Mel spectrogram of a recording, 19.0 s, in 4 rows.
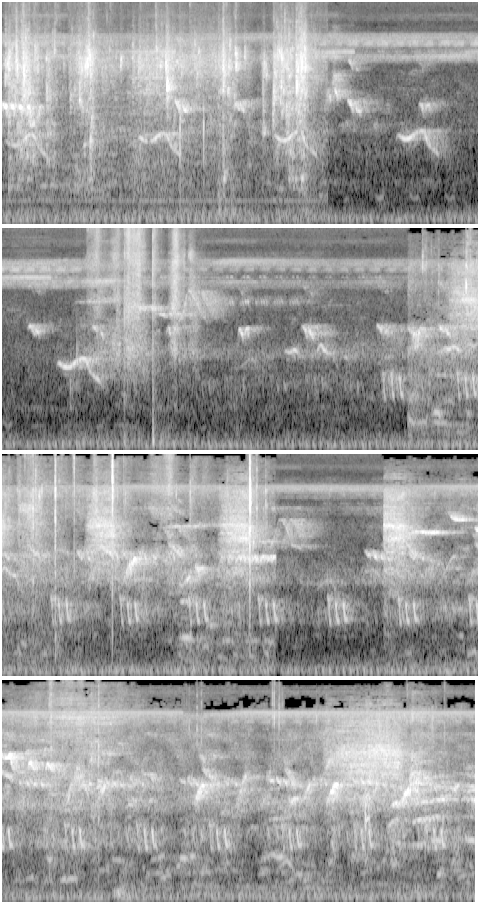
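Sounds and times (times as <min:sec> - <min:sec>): small birds chirping: 0:00.0 - 0:19.0
sharp clicks: 0:11.9 - 0:12.3.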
